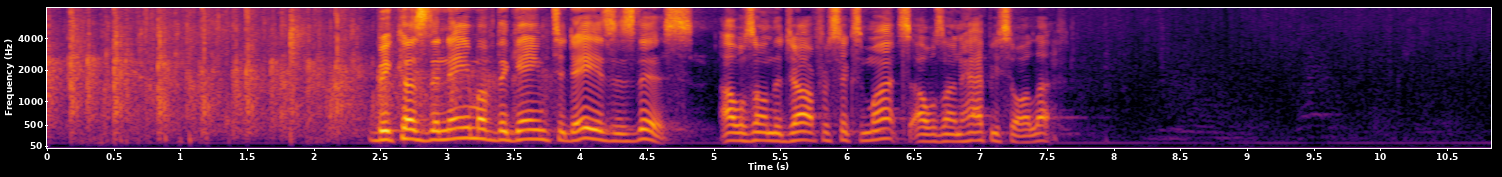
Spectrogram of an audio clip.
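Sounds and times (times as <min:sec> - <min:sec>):
audience clapping: 0:00.0 - 0:04.4
speech: 0:02.4 - 0:07.7.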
